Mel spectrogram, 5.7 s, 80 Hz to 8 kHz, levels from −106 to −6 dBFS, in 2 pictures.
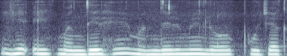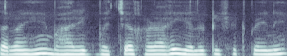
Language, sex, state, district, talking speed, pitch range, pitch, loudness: Hindi, female, Bihar, Katihar, 210 wpm, 195-215 Hz, 205 Hz, -14 LUFS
